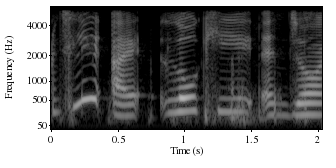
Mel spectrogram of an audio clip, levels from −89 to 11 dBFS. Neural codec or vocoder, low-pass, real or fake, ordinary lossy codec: none; 5.4 kHz; real; none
